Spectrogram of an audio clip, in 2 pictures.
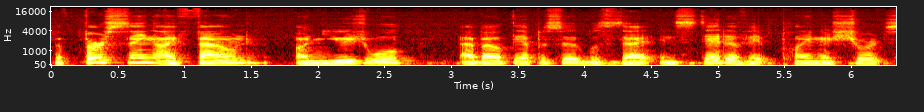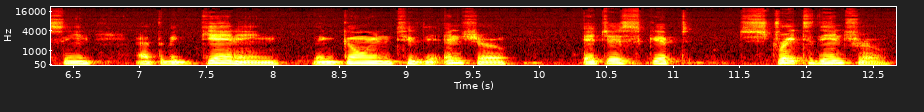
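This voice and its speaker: A man's voice: mid-range voice, unhurried, mellow, poor audio. A man giving an amateur dramatic reading of a first-person horror story. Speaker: amateur creepypasta narrator.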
